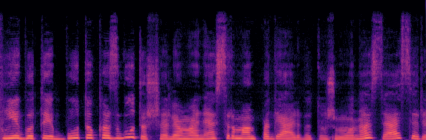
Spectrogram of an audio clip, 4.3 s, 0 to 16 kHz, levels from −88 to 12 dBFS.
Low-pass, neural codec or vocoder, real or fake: 14.4 kHz; codec, 44.1 kHz, 2.6 kbps, DAC; fake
